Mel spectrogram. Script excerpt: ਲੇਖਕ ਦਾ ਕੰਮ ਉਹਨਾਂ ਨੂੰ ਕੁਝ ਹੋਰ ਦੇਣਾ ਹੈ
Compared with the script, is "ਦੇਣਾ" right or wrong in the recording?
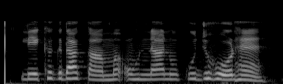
wrong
